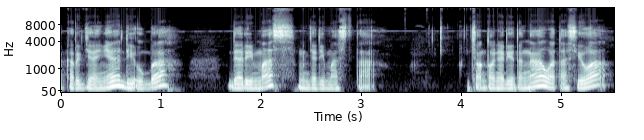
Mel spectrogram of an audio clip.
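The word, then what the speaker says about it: ました: Kemudian diakhiri dengan masta. Jadi intinya akhiran masnya diubah menjadi masita atau masta bacanya ya, untuk membuat bentuk lampau dalam bahasa Jepang.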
